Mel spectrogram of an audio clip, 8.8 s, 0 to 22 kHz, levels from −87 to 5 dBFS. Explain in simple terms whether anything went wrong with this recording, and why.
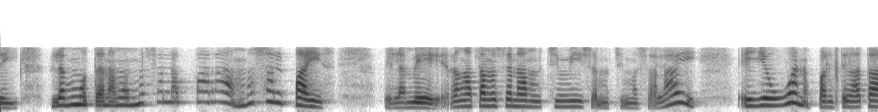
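Yes, two things went wrong. The whole recording of speech passed through a Bluetooth CVSD headset codec, the basic phone-call mode of a wireless headset. It keeps only roughly 250 Hz to 3.7 kHz, so the voice sounds thin and boxy, with scratchy s sounds and a grainy hiss underneath. That constant graininess sets it apart from a simple low-quality microphone, which would sound dull but clean.

Separately, there are two single sharp ticks, at 1.42 s and 5.39 s. Each is a bit error spike, where one stored digital value was briefly corrupted and then went straight back to normal. Each is one instant click with no crackle or gap around it, which is how it differs from a dropout or a scratchy connection.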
